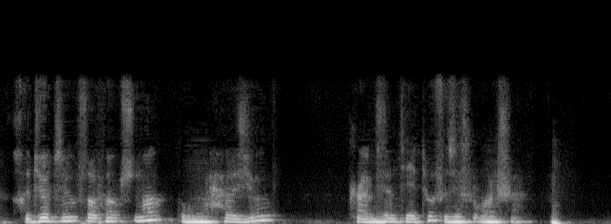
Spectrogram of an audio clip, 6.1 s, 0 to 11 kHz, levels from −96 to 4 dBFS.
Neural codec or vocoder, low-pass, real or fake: codec, 16 kHz, 1.1 kbps, Voila-Tokenizer; 7.2 kHz; fake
